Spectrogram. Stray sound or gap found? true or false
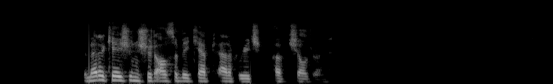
false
